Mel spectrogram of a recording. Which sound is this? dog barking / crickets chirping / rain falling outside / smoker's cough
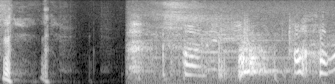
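dog barking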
